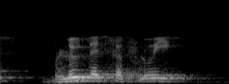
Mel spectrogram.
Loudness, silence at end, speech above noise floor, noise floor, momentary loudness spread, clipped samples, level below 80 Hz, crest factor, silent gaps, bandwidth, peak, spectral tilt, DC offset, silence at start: -28 LUFS; 0.4 s; 26 dB; -54 dBFS; 16 LU; under 0.1%; -70 dBFS; 18 dB; none; 4 kHz; -12 dBFS; -6.5 dB/octave; under 0.1%; 0 s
